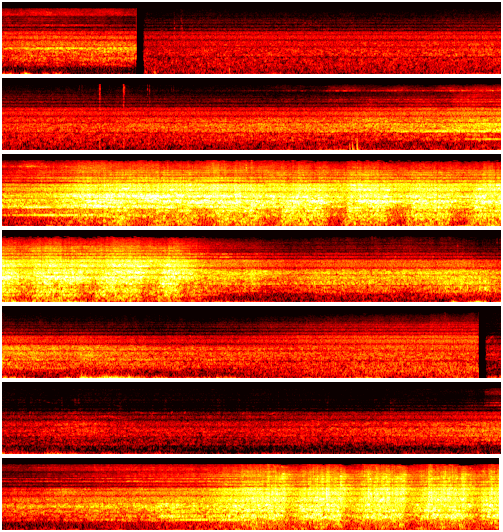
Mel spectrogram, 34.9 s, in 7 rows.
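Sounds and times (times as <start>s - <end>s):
high-speed train passing: 0.0s - 34.9s
wheels clattering on rails: 29.9s - 34.9s.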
